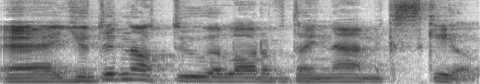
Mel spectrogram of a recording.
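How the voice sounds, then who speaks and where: A man with an ordinary speaking voice talks at a moderate pace with a fairly high pitch. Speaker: podcast host. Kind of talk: interview. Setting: video call.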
